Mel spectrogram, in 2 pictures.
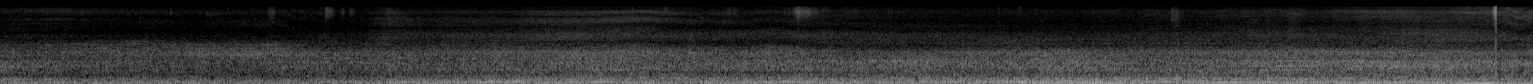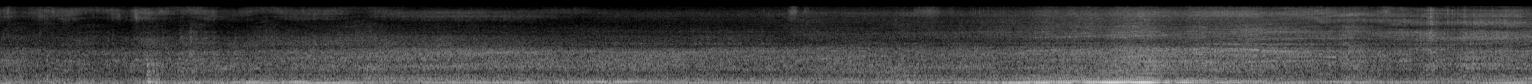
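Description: Road traffic: a steady hum of vehicles, growing as one vehicle passes, loudest near the end, with a few faint clicks in the middle.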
